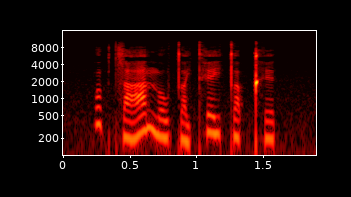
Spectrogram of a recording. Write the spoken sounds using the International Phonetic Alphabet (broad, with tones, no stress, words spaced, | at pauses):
ʊ˥k̚t͡saː˨˥ n̪o˨wt̪ɐ˨˩jt̪ʰe˧j t̪ɐ˨˥p̚kʰɪ˨k̚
